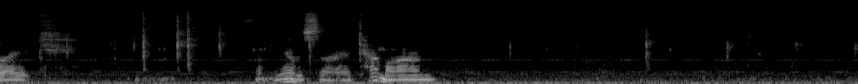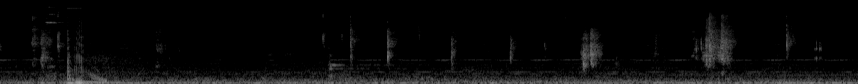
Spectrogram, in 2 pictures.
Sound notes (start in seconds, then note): none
